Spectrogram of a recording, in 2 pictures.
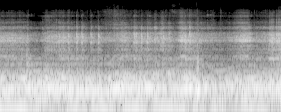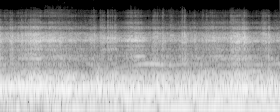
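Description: Jeep engine running steadily, with no sharp revving.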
